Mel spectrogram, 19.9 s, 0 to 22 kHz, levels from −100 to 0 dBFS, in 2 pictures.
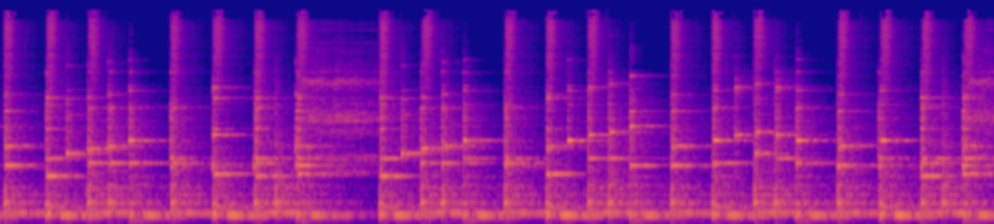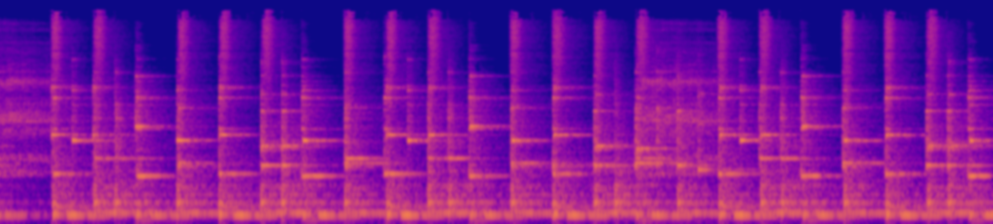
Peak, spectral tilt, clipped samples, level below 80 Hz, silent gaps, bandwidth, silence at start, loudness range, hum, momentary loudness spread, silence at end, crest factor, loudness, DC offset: -18 dBFS; -4 dB/octave; under 0.1%; -66 dBFS; none; 19 kHz; 0 s; 2 LU; none; 5 LU; 0 s; 18 dB; -36 LUFS; under 0.1%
